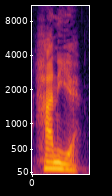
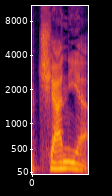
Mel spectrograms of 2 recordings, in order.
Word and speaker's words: Chania: The flight, it's Ryanair fly into Hania, or Chania as it's written, but it's pronounced Hania.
